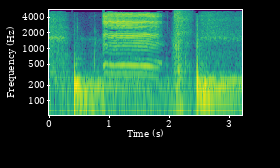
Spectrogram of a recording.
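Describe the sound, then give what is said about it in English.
A single free-range cow moos once on an autumn afternoon in Sonoma County, a drawn-out, harmonically rich call lasting about a second, between a couple of dull thumps and low rumbling background noise. “So next, is that a free-range cow? Yeah, it's a free-range cow.”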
